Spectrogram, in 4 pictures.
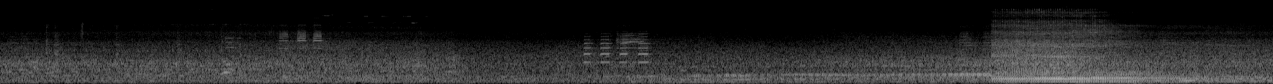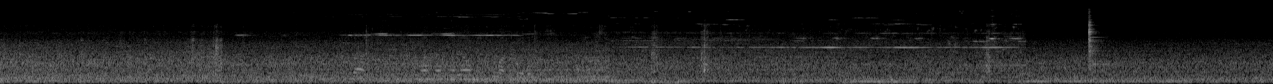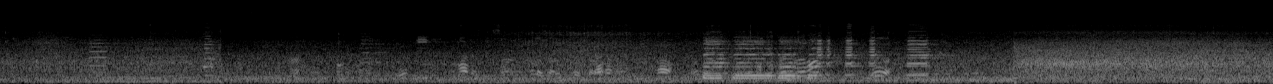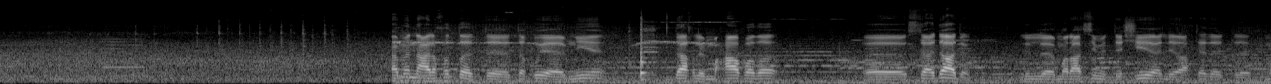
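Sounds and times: vehicle traffic: 0.0s - 50.9s
car horns: 2.8s - 3.4s, 5.8s - 6.7s, 32.5s - 34.9s, 39.1s - 39.8s, 42.1s - 48.4s
voices: 42.1s - 50.9s.

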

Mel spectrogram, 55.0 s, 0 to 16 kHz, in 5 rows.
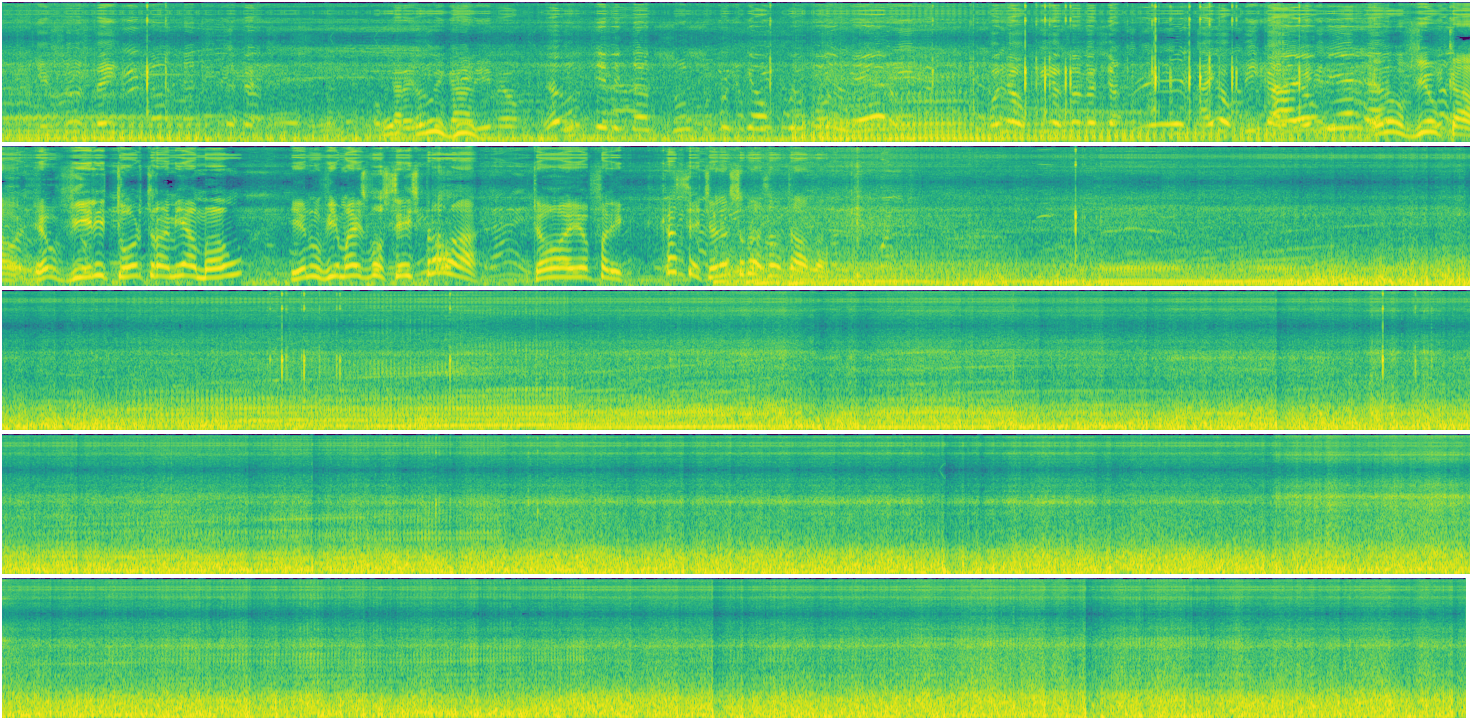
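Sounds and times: motorcycle engine accelerating: 0.0s - 10.5s, 15.7s - 55.0s
wind and road noise: 0.0s - 55.0s.

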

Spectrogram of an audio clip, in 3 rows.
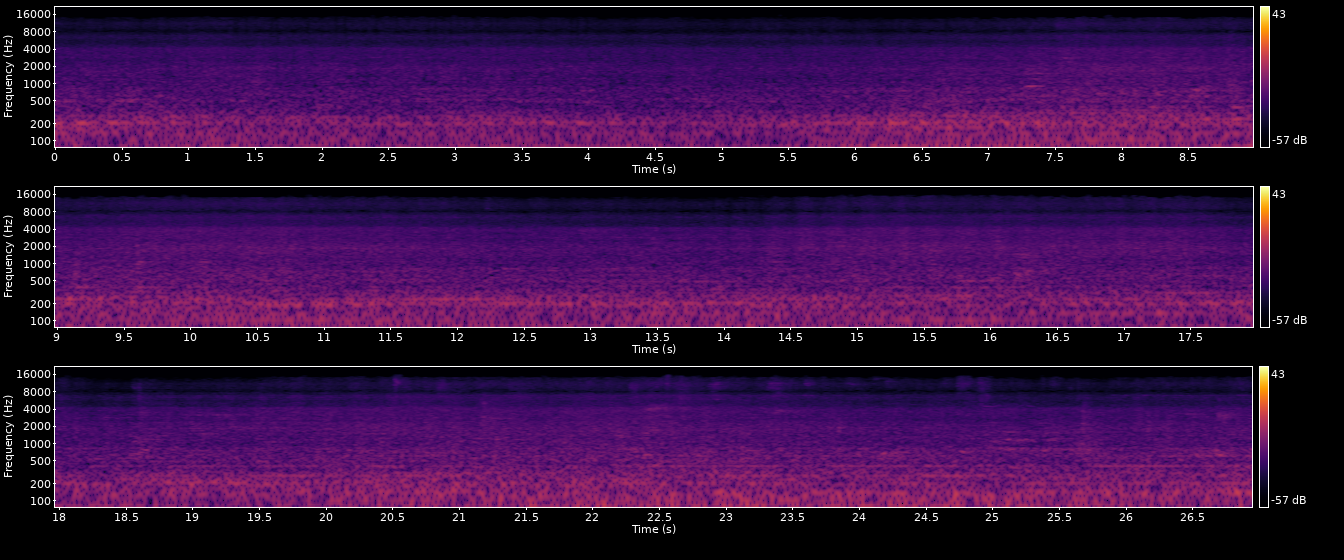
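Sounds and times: ship engines droning: 0.0s - 26.9s.

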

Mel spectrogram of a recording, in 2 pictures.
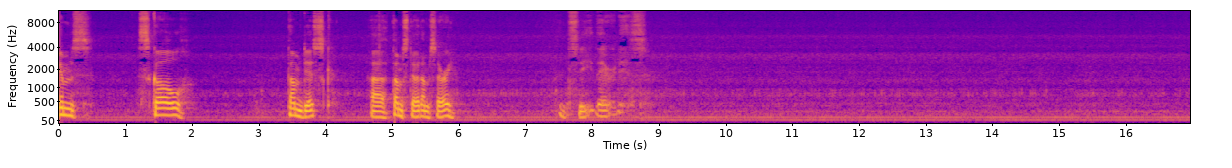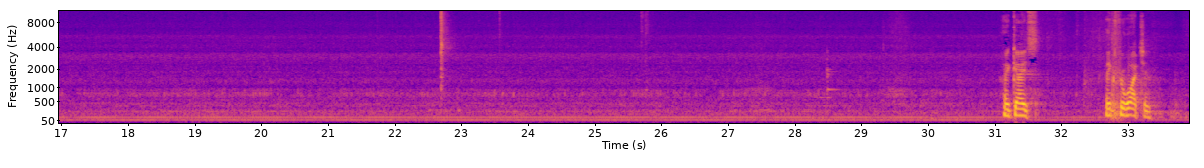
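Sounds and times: low room hum: 0.0s - 33.9s.

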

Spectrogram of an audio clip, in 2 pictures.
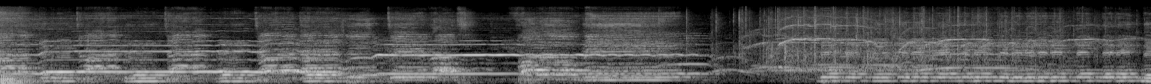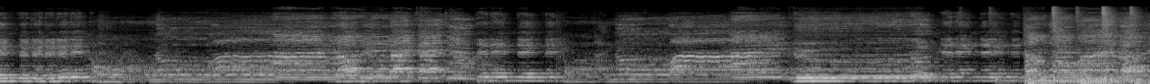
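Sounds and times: high lead voice singing: 0.0s - 7.2s, 8.2s - 23.0s
vocal group singing a cappella: 0.0s - 7.3s, 7.9s - 23.0s.

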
